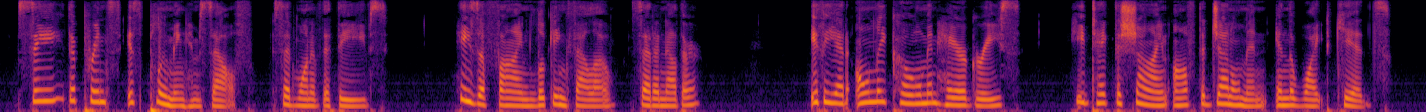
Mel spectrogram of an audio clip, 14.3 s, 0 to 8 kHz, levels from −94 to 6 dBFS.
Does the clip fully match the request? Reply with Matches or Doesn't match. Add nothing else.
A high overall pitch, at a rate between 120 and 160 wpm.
Matches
